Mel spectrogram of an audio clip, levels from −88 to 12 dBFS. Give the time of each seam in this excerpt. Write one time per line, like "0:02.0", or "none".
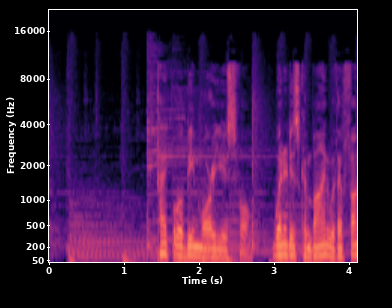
0:01.4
